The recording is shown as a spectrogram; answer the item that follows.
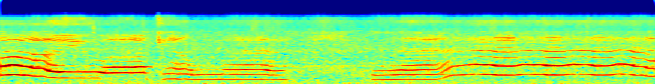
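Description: A young woman singing alone with no accompaniment: long held, wavering notes, sliding down to a low held note, then a quick leap up to a higher sustained note about three seconds in.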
